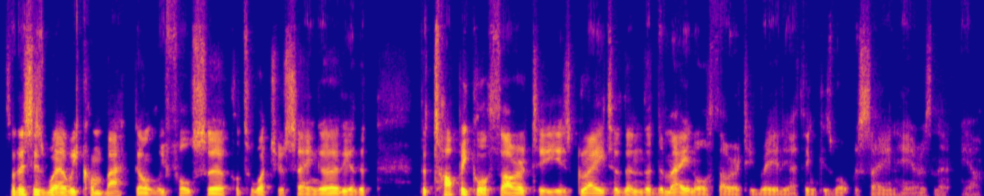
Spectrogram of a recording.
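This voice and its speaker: A man's voice: low voice, a little fast. A man hosting an interview podcast, summing up points and asking long, chatty questions with tag endings. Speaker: podcast host.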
